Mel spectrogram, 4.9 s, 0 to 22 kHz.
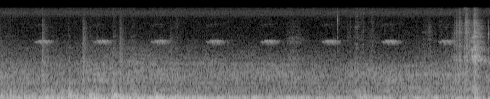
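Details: Cricket heard in the background at a home during an evening live stream: short high chirps repeated about every 0.6 seconds, steady and even, over low rumbling room noise and a sharp click at the end.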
